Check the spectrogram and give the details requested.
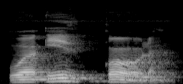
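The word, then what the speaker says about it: وإذ: Waidzolah. Perhatikan ini adalah huruf dal ya. Huruf dal yang ada titiknya di atas namanya huruf dalal.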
